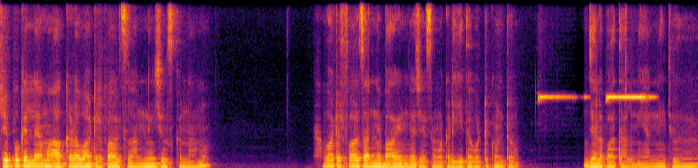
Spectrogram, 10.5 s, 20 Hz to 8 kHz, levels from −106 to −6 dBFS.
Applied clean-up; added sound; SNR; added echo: neural mask model RNNoise.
